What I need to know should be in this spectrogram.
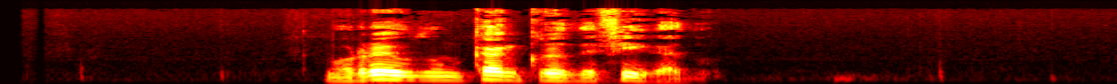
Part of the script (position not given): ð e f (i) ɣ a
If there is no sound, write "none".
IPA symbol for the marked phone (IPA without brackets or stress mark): i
